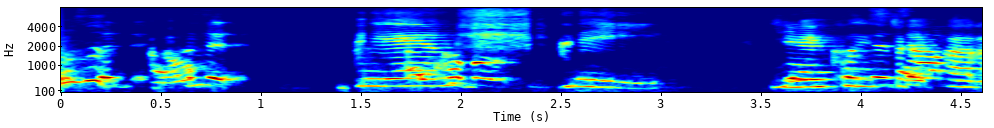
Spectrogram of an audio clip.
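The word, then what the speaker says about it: bean sidhe: Banshee. Can you please type that out? It's BEANSIDHES, 2 words. What? Yeah. So like bean, like the word bean, but pronounced differently.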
